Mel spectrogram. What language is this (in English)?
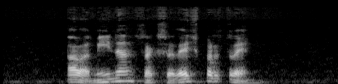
Catalan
